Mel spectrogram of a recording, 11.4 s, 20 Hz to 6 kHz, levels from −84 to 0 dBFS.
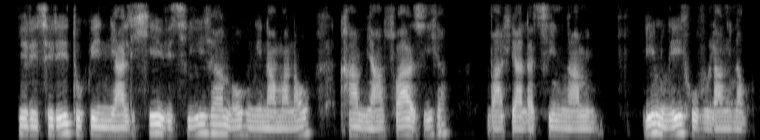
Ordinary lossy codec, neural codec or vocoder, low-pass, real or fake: none; none; 5.4 kHz; real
